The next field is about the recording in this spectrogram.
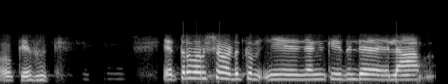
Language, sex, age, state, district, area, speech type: Malayalam, female, 45-60, Kerala, Thiruvananthapuram, rural, conversation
